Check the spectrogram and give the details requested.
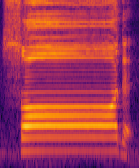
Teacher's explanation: आपने इसको पुर करके मोटा करके अदा करना है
